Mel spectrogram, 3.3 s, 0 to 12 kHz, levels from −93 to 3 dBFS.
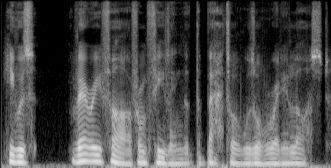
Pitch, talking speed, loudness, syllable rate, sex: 105 Hz, 215 wpm, -17 LUFS, 5.8 syllables/s, male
